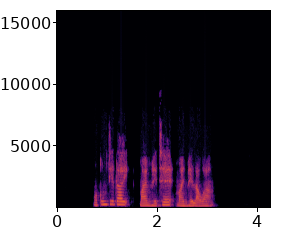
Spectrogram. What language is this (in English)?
Cantonese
